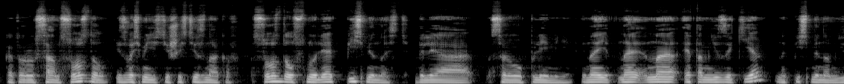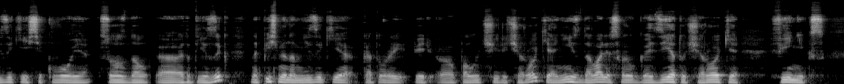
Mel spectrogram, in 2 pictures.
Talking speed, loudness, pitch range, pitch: 140 wpm, -20 LUFS, 95-110 Hz, 105 Hz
